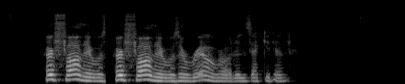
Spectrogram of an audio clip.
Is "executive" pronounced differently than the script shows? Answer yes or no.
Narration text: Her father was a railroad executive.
no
